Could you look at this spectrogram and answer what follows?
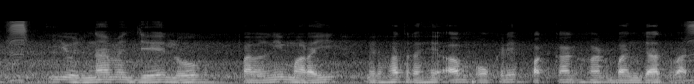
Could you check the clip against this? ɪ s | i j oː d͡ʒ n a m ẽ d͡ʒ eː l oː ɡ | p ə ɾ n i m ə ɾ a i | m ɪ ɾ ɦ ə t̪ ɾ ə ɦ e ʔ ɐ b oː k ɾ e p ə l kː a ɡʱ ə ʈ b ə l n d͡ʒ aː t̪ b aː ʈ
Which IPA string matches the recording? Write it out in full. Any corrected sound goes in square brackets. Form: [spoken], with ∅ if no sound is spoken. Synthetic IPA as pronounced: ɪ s | i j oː d͡ʒ n a m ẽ d͡ʒ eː l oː ɡ | p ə [l] n i m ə ɾ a i | m ɪ ɾ ɦ ə t̪ ɾ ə ɦ e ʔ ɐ b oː k ɾ e p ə [∅] kː a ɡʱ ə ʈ b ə [∅] n d͡ʒ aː t̪ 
